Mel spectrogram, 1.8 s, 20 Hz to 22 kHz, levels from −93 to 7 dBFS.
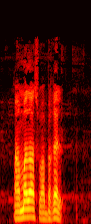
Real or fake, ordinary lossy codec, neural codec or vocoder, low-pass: real; MP3, 48 kbps; none; 19.8 kHz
